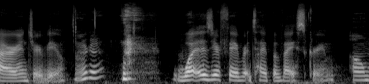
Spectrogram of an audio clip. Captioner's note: laugh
